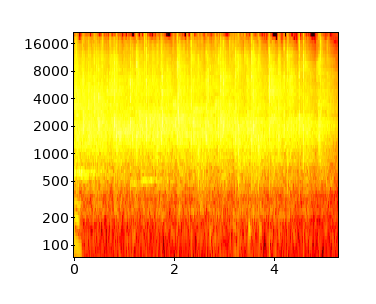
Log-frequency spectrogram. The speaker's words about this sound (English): So let's give them a round of applause, hey? Yeah.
